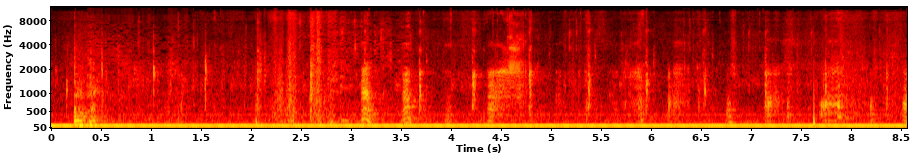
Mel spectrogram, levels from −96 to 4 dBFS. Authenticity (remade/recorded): recorded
